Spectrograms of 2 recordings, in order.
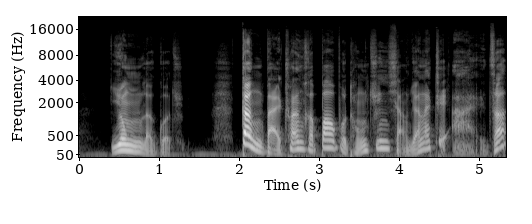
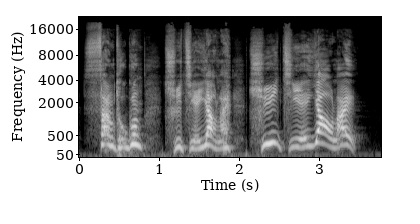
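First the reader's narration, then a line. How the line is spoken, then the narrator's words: Many people shouting. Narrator (Chinese): 周围十余人叫道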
